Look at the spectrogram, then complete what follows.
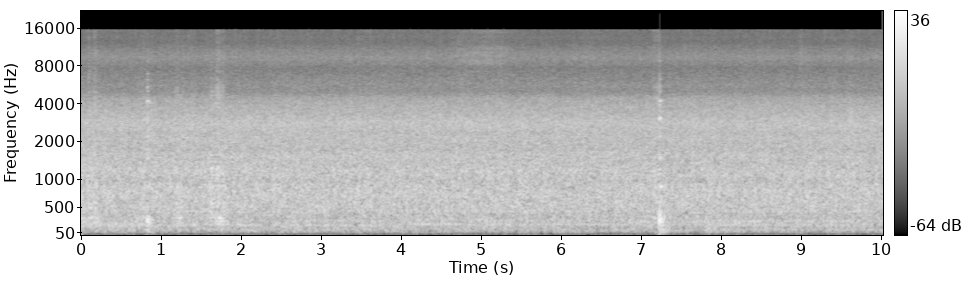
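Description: Heavy rain, a steady loud hiss of downpour. A few short knocks sound over it, the loudest about seven seconds in.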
